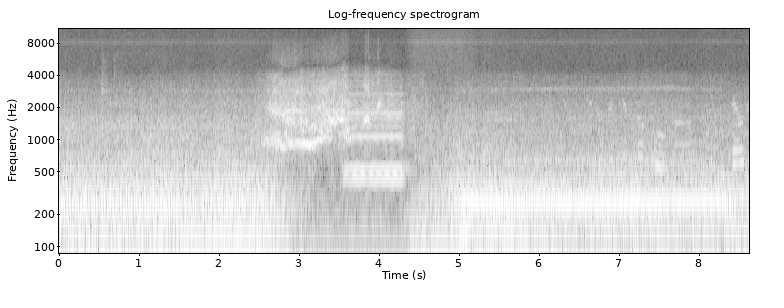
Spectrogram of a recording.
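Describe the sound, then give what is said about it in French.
A taxi's engine hums steadily, then brakes squeal sharply for about a second and a half as it pulls to a stop in front of a man's home in Paris, before the idling rumble carries on. “De faire arrêter son immeuble, son taxi devant chez lui.”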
